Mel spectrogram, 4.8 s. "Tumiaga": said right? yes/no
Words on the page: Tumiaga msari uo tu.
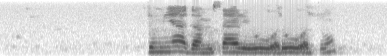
yes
